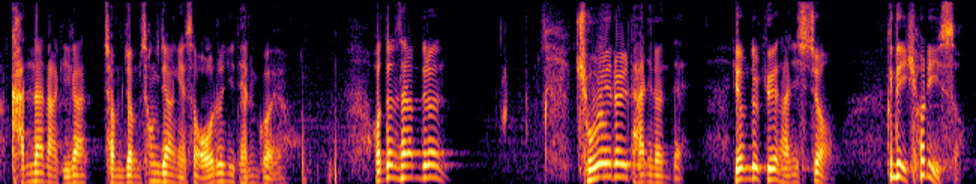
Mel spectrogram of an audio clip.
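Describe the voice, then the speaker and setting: A male pastor with a medium-pitched, fairly bright voice preaches a sermon. He asks his congregation rhetorical questions and acts out quoted speech.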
